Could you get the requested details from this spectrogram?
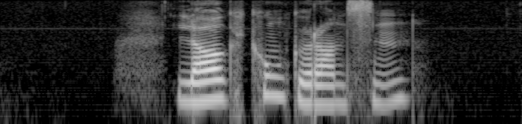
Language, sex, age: Norwegian, female, 28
